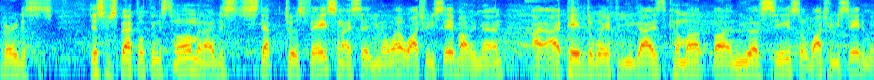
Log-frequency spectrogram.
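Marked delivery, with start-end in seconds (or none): none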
